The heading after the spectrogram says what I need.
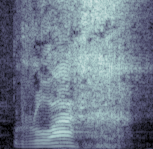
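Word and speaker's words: רוח: Esta palabra vientos es la palabra hebrea roach, que se pronuncia roaj. La CH en el hebreo se pronuncia como J, y que es la palabra espíritus.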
